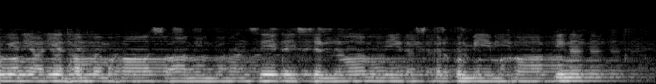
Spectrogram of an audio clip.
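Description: A man's voice chanting in Buddhist style, drawing out long syllables on a steady pitch.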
